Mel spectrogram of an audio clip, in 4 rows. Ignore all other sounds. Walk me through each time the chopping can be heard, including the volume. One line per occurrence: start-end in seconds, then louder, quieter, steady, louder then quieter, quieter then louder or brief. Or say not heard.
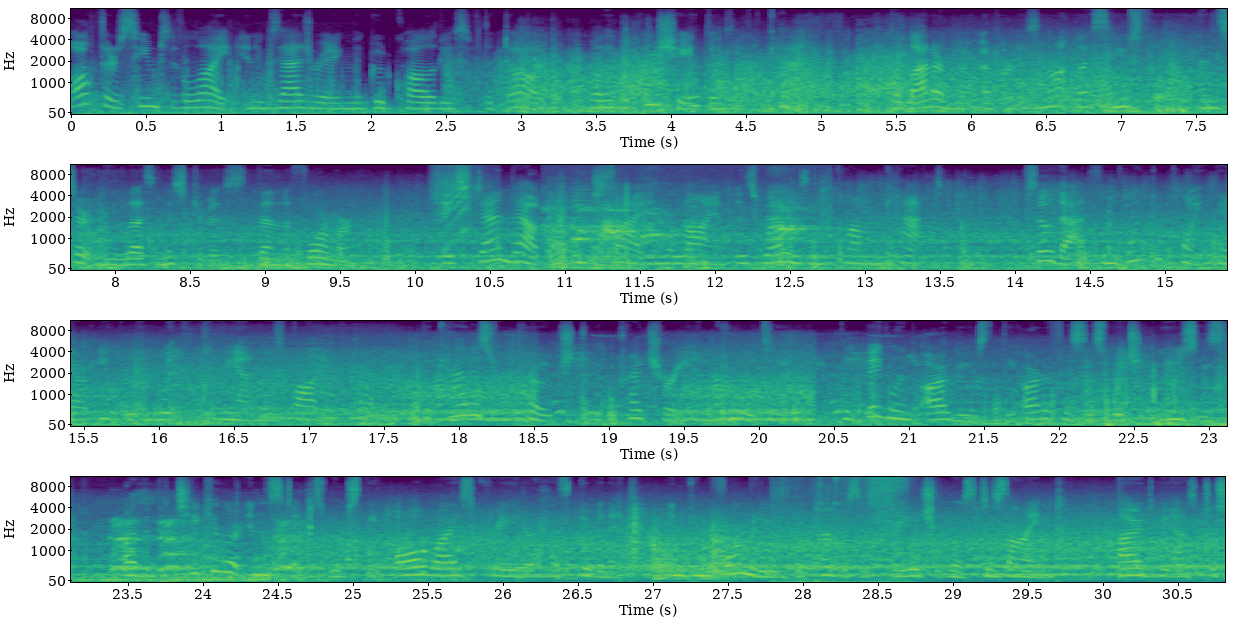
not heard.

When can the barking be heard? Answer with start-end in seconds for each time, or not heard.
10.8-12.8, 23.2-24.8.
